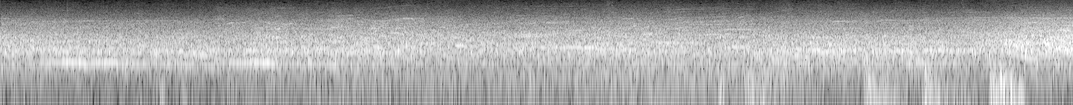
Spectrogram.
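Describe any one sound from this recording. A large crowd cheers and roars loudly throughout.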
